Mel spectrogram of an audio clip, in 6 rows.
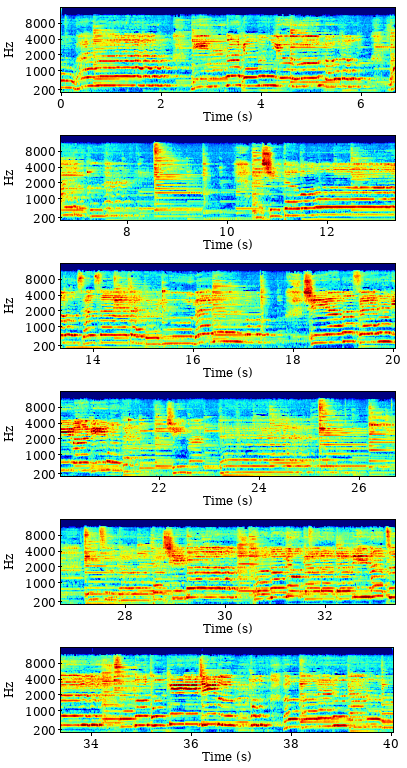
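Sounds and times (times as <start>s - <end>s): woman singing into microphone: 0.0s - 9.6s, 10.2s - 40.0s
small band with guitar: 0.0s - 40.0s.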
